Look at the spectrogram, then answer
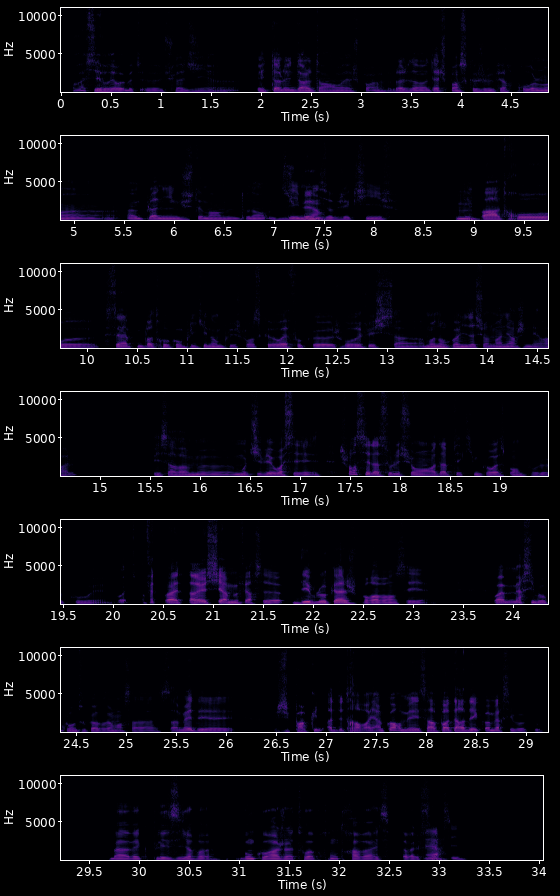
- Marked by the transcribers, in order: stressed: "déblocage"; tapping
- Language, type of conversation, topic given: French, advice, Pourquoi est-ce que je procrastine sans cesse sur des tâches importantes, et comment puis-je y remédier ?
